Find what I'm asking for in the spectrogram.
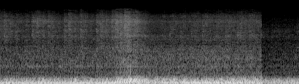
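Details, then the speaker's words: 1979 C3 Corvette V8 running after first start in a while on new battery, before warming to temperature: deep steady rumble with even beat, no knocks or misses; tachometer now working; running normally. "Man, it sounds good to hear this car run again. It's been a while. It's awesome."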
